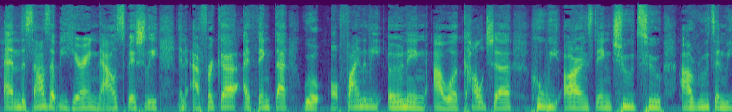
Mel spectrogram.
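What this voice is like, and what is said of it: Accent with American influence. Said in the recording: “I hear an accent ... that accent sounds very much like it has an American influence”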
